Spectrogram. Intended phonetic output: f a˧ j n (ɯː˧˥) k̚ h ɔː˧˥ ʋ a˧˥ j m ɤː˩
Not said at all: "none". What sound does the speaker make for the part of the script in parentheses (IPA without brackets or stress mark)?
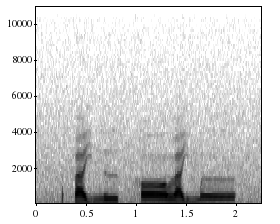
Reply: ɯː˧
